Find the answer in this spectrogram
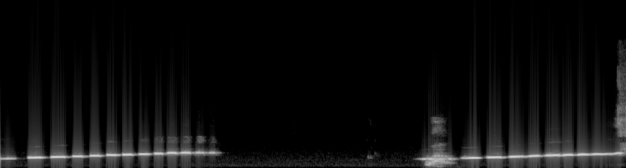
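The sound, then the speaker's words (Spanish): A person whistles a slowly rising series of pulsed notes, pauses in silence, then repeats the climbing whistle after a brief breathy burst, imitating the eerie whistle of the Silbón. Fairly loud, no talking. “¿Cómo hace el silbón?”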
